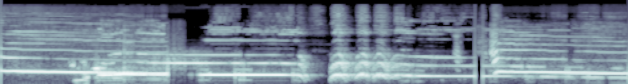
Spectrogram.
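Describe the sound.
Several people howl together in imitation of wolves, long sustained wavering cries that overlap and rise and fall loudly, with a brief pause in the middle before the howling resumes.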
